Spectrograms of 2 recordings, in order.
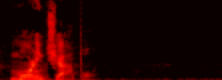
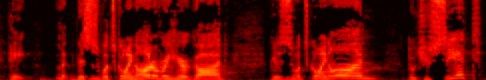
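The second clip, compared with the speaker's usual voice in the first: impatient complaint; 5 semitones higher, 8 dB louder than usual. Retold or imitated. Mocking impatient prayer to God.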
